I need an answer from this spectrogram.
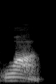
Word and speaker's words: won: তারপরে কিন্তু হ্যাঁ, এটা আমি ওন বলেছি, ওন না উচ্চারণ, এটার উচ্চারণ হচ্ছে ওয়ান। চিন্তা করেছো, এটা আমরা কখনো ওয়ান উচ্চারণ করেছি? আমরা তো উইনের ফার্স্ট ফর্ম ওন বলেছি, এটার উচ্চারণ হচ্ছে ওয়ান, জাস্ট ওয়ান এর মতো।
